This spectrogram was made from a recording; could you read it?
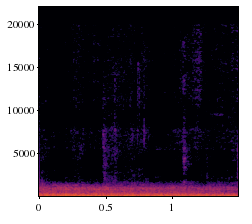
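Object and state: Nothing is struck.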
